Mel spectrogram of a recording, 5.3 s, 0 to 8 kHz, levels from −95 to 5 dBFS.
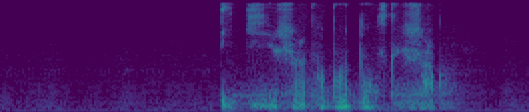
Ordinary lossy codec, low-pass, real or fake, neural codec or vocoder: none; 7.2 kHz; fake; autoencoder, 22.05 kHz, a latent of 192 numbers a frame, VITS, trained on one speaker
